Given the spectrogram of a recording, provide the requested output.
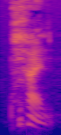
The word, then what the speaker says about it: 判: And the last character in the series, the phonetic element again on the left side, is pronounced pan again. Pan in the fourth tone, and it means to judge.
